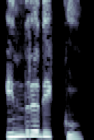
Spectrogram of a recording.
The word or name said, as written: ಇಂದ್ರದಿಕ್ಕು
